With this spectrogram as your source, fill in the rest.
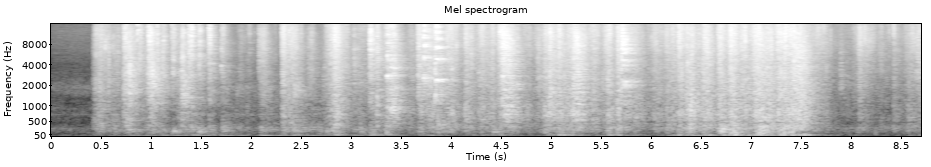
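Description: A foil balloon crinkles and rustles loudly.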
